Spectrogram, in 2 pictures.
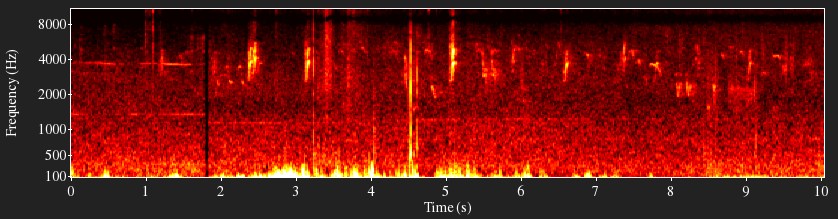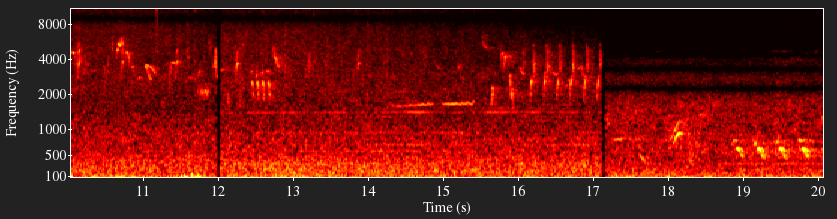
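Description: Small birds chirping in the surrounding trees, with short high chirps scattered throughout. Bursts of low rumble between about two and six seconds in are the loudest sound.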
